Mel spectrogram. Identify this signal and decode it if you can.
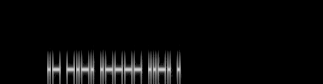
Morse code, heard as a keyed tone, about 50 wpm, 700 Hz. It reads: AC1FE
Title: Call Signs Repeated 3x - 50wpm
